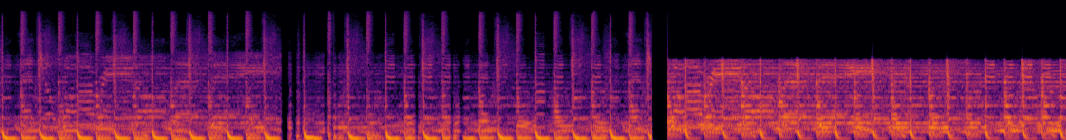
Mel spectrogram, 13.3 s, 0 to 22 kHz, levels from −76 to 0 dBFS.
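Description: From 3.51 to 4.25 s there is repeated packet loss, producing a robotic sound. Seven holes, the longest about 78 ms, were each patched by extending the preceding audio, so nearly half of that stretch is synthetic fill. The result is choppy, with fragments missing.

Three short concealed packet losses follow, at 5.18–5.25, 5.62–5.69 and 5.74–5.81 s. Each drops about 40 ms that the decoder bridges by continuing the last sound before blending back in. They come through as brief smears or wobbles.

At 8.14 s a 200 ms silence precedes a sudden change in tone that lasts to the end. Nothing is present above 3.8 kHz, so the sound turns dull and boxy. Level stays about the same, and a new noise floor appears roughly 40 dB below the signal. The likely cause is the input switching to a poorer device.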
